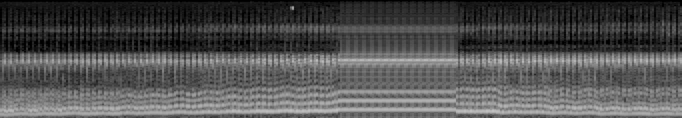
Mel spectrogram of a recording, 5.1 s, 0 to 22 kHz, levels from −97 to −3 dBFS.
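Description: A system hang loop hits this music clip from 2.56 to 3.42 s: one 20 ms slice repeats 43 times, giving a steady 50 Hz buzz as the frozen system leaves the hardware cycling one short ring buffer, and roughly a second of music is lost.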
